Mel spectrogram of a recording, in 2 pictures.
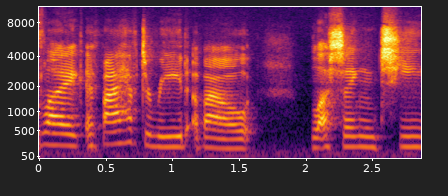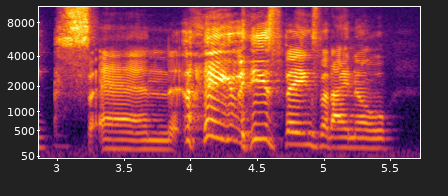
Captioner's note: laughs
